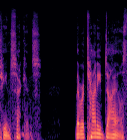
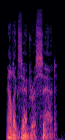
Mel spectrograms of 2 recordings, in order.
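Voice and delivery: plain reading voice

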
